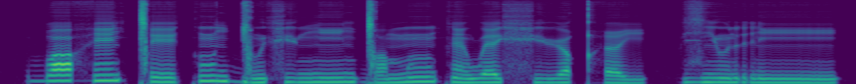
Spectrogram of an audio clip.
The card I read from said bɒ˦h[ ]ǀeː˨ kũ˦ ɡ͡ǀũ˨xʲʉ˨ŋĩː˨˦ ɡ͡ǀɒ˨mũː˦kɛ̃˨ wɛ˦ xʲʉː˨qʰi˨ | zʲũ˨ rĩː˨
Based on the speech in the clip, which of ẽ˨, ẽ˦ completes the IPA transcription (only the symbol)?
ẽ˦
